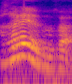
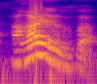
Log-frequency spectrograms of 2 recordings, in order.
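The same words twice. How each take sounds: First: Short clipped rêve with throaty French R; rêve once more, brief and falling; French pronunciation. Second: Rêve drawn out slowly with a throaty French R; slow rêve, gargled R, falling end; French pronunciation. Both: Shown as a demonstration. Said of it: "이렇게 발음하시면 됩니다".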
